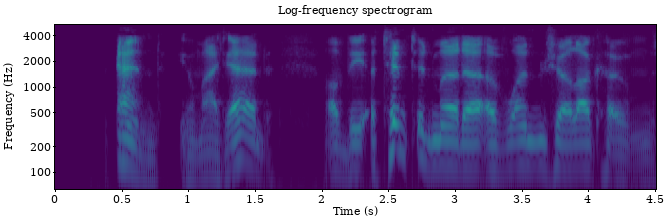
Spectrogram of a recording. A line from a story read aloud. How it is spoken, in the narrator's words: remarked my friend with a chuckle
